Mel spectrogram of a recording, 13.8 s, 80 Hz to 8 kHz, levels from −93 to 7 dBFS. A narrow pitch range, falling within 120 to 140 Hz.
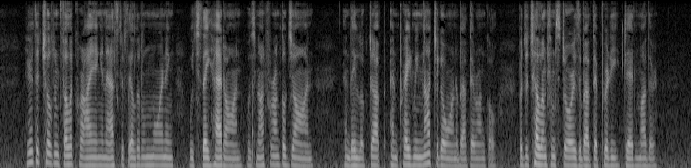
Yes: narrow, 2.0 semitones; low, 135 Hz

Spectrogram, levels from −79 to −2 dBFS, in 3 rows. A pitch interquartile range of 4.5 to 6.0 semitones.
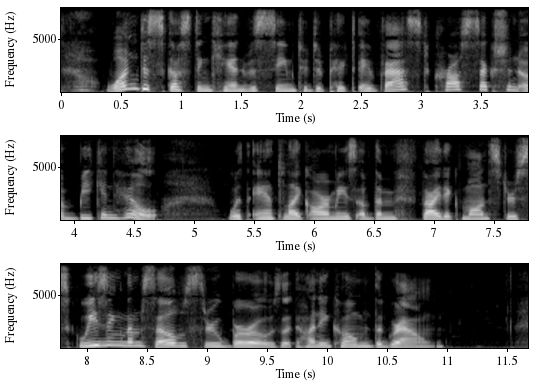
No: average, 3.6 semitones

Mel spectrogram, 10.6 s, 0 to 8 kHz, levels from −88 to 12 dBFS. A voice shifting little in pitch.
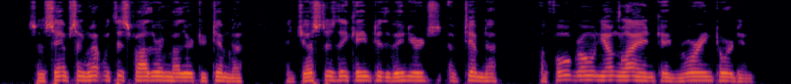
Yes: narrow, 2.2 semitones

